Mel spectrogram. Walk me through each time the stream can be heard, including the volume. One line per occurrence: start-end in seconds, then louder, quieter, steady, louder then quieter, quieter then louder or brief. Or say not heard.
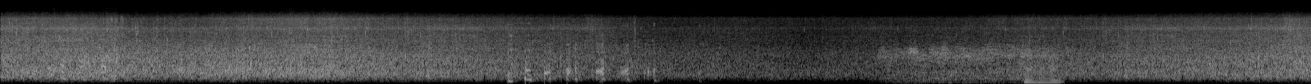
0.0-13.0 quieter then louder.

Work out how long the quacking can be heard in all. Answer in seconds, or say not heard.
2 s.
